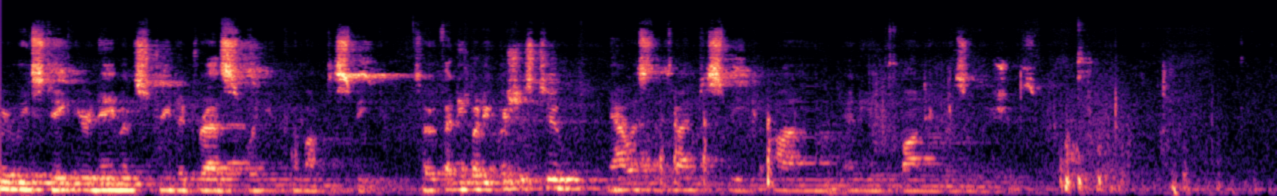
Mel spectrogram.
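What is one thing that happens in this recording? A man speaks calmly over a loudspeaker in a large echoing hall.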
